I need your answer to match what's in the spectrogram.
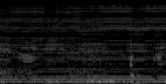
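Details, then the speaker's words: Lock relay in a 1971 Williams Klondike pinball machine, long stored in a cold garage, buzzing loudly with a low hum when energized via the left flipper button at startup; not shorted, it seems old and worn out. "very noisy old lock relay doesn't seem to be shorted or anything it just seems to be old and worn out"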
